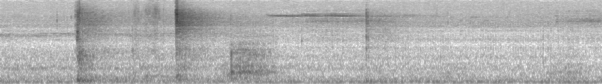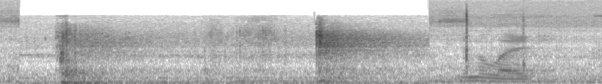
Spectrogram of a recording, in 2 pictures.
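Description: An arrow shot outdoors near a lake lands with a few sharp thuds and a distant splash-like impact, spaced apart amid rustling and a man's speech.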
